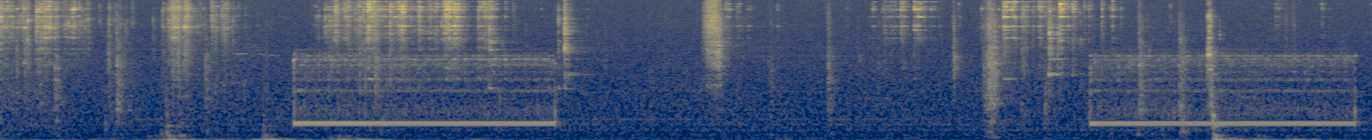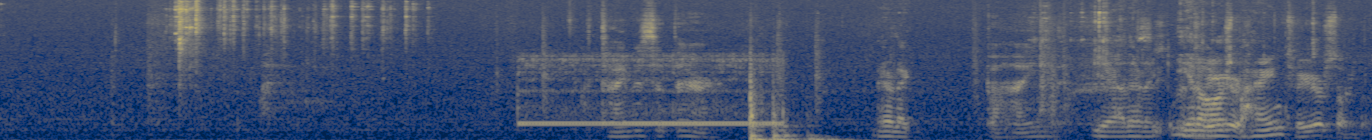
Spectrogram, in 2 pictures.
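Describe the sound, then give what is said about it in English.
Ringing tones on a call to a brewery's automated phone menu and voicemail: three long, steady buzzing rings separated by pauses, with people talking between them. “Fucking voicemail, man. You need to get speaking to somebody.”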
